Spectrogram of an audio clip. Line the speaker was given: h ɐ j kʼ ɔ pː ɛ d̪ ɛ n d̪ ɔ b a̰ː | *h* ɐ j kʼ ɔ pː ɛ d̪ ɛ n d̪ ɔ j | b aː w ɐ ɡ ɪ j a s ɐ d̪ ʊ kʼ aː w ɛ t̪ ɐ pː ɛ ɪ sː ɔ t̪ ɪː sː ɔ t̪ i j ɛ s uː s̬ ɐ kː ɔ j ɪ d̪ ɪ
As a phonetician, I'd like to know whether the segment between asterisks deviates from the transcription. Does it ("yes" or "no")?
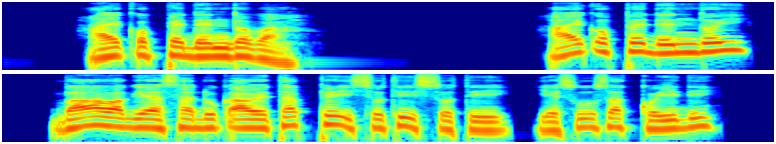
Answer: no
